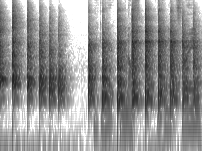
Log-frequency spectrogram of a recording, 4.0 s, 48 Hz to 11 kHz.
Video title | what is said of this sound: BMW 318d N47 Diesel Timing Chain – Sump & Timing Cover Removal (Part 5) | the sound changes as you're tapping it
